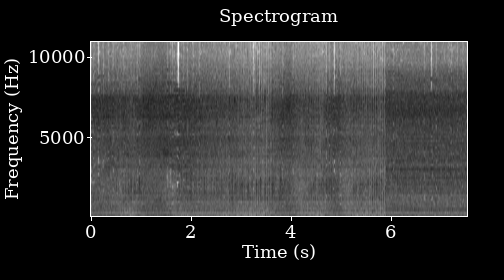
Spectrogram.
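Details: Daihatsu Fourtrak pickup, first start after engine swap (old engine blew head gasket), turbo fitted, new clutch: diesel catches, revs rise and fall, then settles to steady even idle with no knocks; running healthy.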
